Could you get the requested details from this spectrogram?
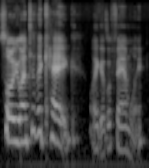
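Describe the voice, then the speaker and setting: Lively woman telling a story. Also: on the high side, a little fast. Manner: animated storyteller, laughs often. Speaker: podcast co-host. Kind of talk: casual chat.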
